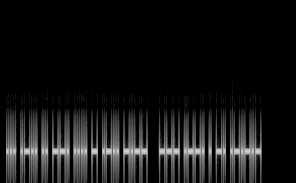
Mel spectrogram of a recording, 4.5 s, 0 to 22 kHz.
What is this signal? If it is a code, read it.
Morse code, heard as a keyed tone, about 44 wpm, 700 Hz. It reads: SLIGHTLY OPEN.
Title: Sentences from Top 1300 Words 45wpm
